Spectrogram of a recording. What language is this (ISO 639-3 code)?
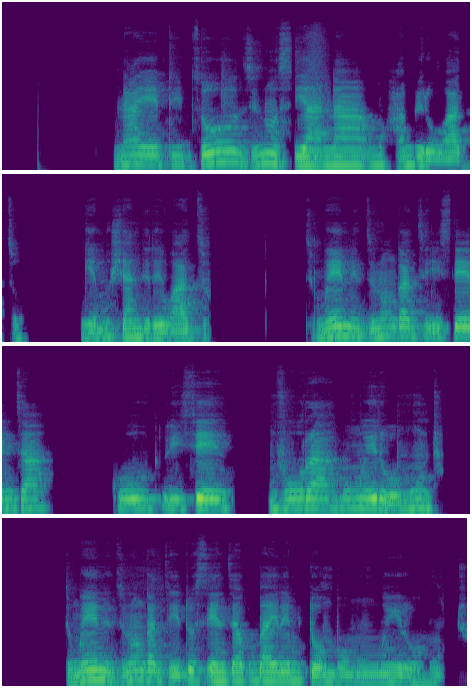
ndc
